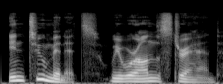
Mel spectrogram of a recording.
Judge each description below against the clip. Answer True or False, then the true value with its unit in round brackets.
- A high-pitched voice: False (140 Hz)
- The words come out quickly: True (215 wpm)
